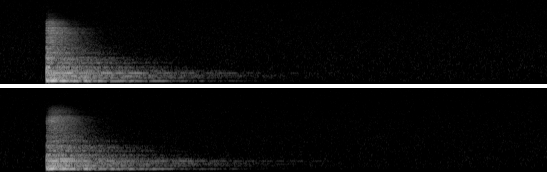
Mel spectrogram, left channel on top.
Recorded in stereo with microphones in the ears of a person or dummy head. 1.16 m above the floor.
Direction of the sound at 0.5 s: 70° left (ahead or behind).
